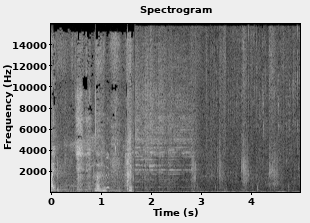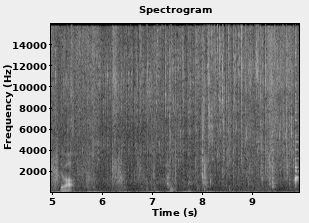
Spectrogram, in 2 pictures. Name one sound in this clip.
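Footsteps walk on pavement outdoors.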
